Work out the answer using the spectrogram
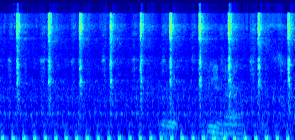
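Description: Slow, even thumping at about three beats a second with a steady low chug; the old single-cylinder pump engine runs smoothly.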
